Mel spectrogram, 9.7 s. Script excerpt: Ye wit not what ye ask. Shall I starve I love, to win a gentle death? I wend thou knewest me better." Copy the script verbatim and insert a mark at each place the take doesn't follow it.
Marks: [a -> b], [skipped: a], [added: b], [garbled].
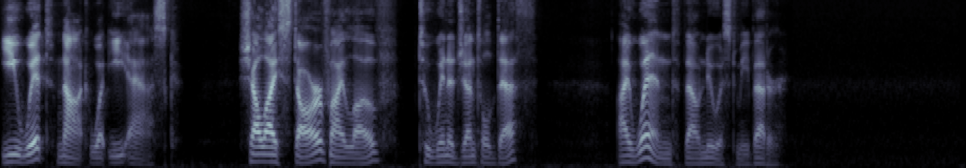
Ye wit not what ye ask. Shall I starve I love, to win a gentle death? I wend thou knewest me better."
